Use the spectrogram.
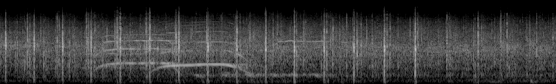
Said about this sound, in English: Why don't you give some applause.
